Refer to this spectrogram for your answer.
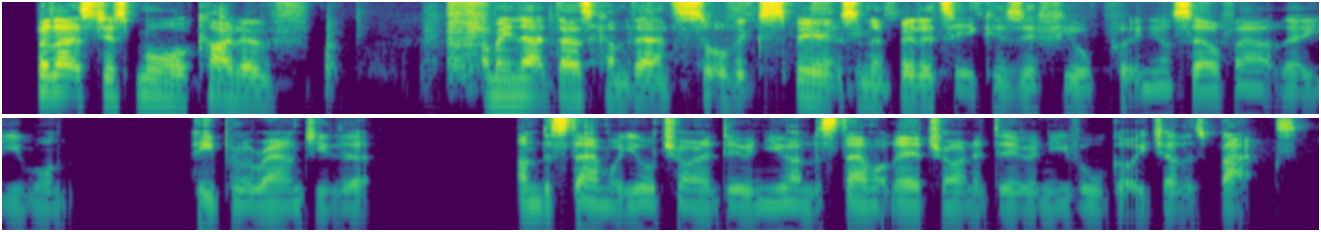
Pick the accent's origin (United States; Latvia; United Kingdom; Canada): United Kingdom; London; growing up in Crayford, like southeast London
